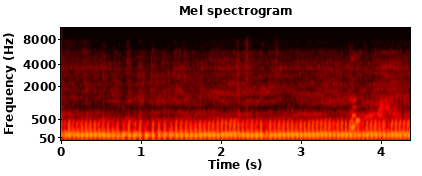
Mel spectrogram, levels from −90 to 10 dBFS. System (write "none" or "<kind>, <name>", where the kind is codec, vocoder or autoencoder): vocoder, BigVGAN v2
